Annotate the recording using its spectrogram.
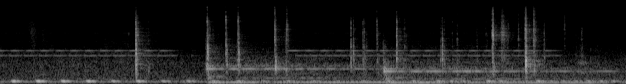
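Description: Irregular clicking of computer keyboard keys being typed, over a low, pulsing music score with held notes.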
